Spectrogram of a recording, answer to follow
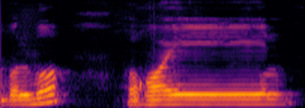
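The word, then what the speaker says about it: غين: এইযে লক্ষ করেন এইযে এরকম আমরা এটাকে অনেকে গাইন গাইন পড়ি গাইন উচ্চারণ নয় এটাকে আমরা বলব গন আবার বলেন গন গন পেশ গু গনজের গন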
